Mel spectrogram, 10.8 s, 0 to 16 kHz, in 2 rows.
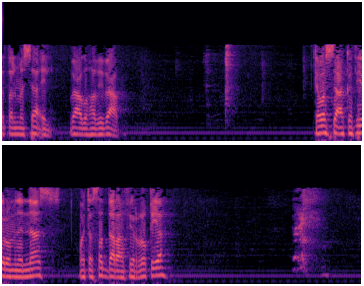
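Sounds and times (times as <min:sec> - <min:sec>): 
speech: 0:00.0 - 0:01.9, 0:04.7 - 0:08.0
quiet humming background: 0:00.0 - 0:10.7
person sneezing: 0:09.7 - 0:10.6.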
